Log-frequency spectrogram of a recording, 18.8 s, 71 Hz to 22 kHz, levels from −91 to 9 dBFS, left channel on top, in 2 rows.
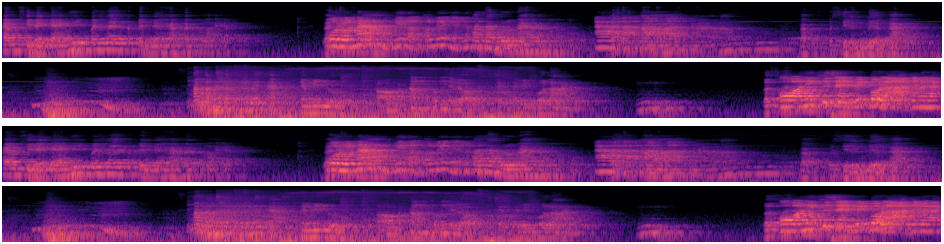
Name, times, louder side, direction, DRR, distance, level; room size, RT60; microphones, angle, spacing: voice 1, 0.0-2.3 3.2-3.8 4.7-5.8 6.1-9.0 11.3-12.8 13.1-15.2 15.7-16.1 17.0-18.0, equal, 35° left, -1 dB, 0.8 m, -36 dB
voice 2, 3.3-4.8 5.9-6.8 9.7-10.7 11.5-11.6 13.5-14.0 17.2-18.7, left 1 dB, 20° left, -4 dB, 0.4 m, -28 dB
sound 1, 6.4-14.7, equal, 5° right, 1.1 m, -40 dB
3.5 x 3.3 x 3.4 m, 1.1 s
head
